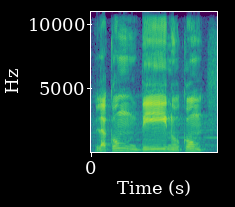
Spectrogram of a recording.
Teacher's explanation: میم ساکن کے بعد آ گیا دال، لہٰذا یہاں پہ غنہ نہیں ہوگا اور یہ ہوگا اظہار شفوی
